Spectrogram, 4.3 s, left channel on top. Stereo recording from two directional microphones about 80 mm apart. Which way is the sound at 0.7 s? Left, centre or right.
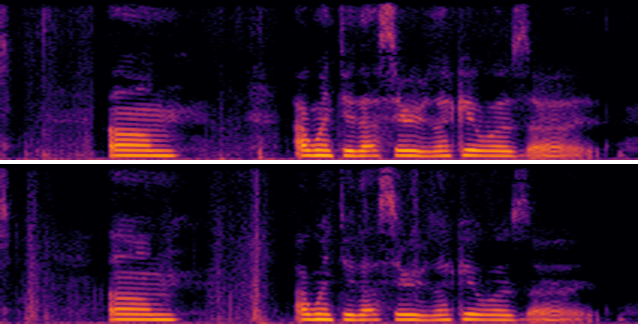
Right.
